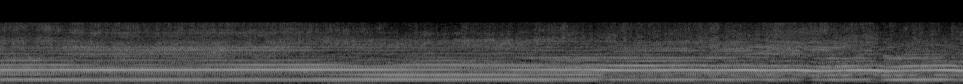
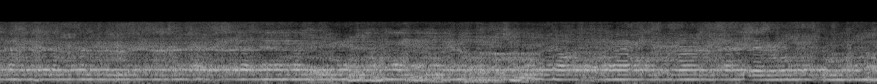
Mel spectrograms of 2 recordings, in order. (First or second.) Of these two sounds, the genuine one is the first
